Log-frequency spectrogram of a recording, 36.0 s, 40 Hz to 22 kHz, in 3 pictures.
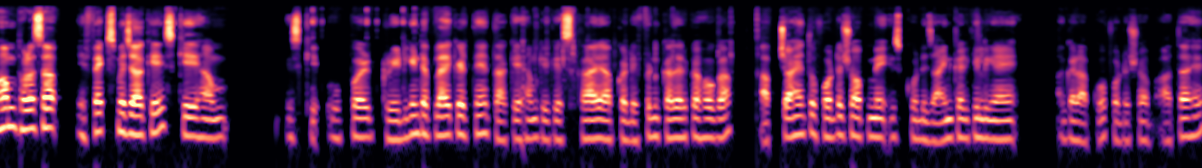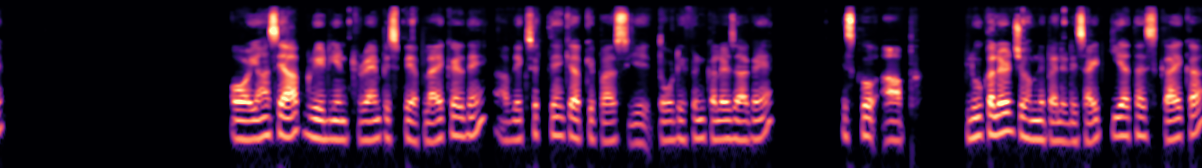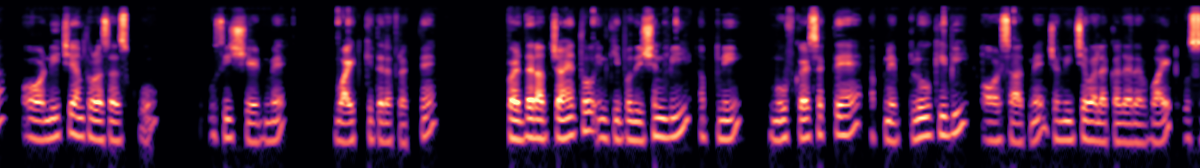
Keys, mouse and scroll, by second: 4.8-7.4 typing, 12.7-13.2 scroll down 1, 13.7 click, 15.5-16.3 click, 20.2-22.4 drag, 30.3-30.9 click, 31.0 z, 32.2-33.7 drag, 33.7 ctrl+z, 34.1-36.0 drag.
